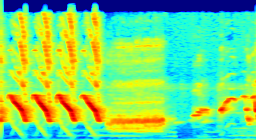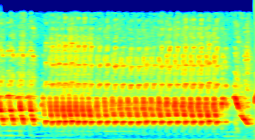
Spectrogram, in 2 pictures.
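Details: Gacor Kenari Nusantara canary song meant to teach other birds: a few fast downward whistled sweeps, a rough rasping burst, a pause, then a long rapid rattling trill ending in another sweep.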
